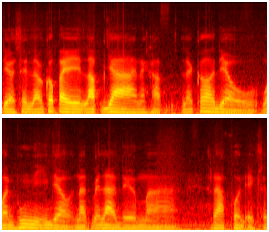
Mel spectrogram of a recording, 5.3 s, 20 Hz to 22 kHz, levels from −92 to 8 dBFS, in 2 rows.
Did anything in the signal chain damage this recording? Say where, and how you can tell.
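Yes. There is a block size mismatch (truncated) at the driver or buffer stage, throughout the speech. A steady buzz at about 92 Hz marks the block rate where the tail of each block is discarded. Pacing stays at 1.0 times, so the size difference is negligible.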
